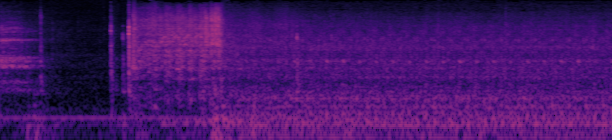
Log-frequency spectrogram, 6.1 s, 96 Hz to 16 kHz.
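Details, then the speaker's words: RAM 3500, first start after DIY exhaust manifold repair for fallen-out bolts: short crank, then catches cleanly into a smooth, even idle with no ticking or puffing. Normal start and idle. "my goodness it sounds normal [Laughter] I gotta take a look don't believe it"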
